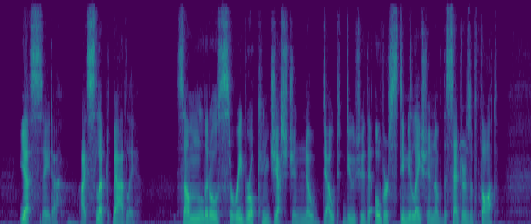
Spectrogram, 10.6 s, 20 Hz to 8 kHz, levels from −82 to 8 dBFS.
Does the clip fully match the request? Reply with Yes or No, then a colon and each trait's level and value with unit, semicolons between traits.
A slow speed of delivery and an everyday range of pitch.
Yes: slow, 115 wpm; average, 4.5 semitones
